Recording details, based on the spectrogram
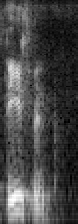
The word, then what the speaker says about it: Theismann: When he went to Notre Dame, they suggested he change his name to change the pronunciation of his name to Theismann because it rhymed with Heisman.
